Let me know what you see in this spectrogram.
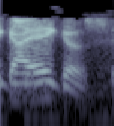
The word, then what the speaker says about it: Gallegos: And with us, the campaign manager for Friends of Paul Viegos. Am I pronouncing that right? – We say Gallegos. – It's Gallegos. – G-A-L-L-E-G-O-S. – Oh, there you go. I wrote it down, Gallegos.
